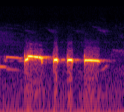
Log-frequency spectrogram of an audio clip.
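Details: Zebra dove, Bangkok type, in good voice, its coo meant to provoke rival birds to answer: a sustained slightly falling note followed by two short punchy notes and a final long even note, clear and mid-pitched against a quiet background.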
